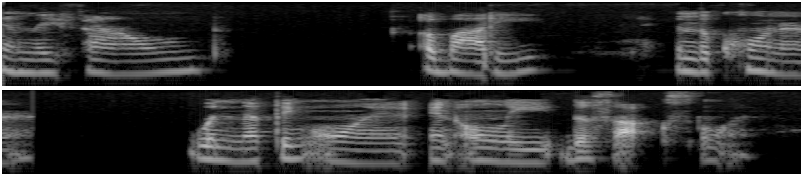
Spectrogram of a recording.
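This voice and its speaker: A woman speaks very slowly in a fairly low, somewhat breathy voice with fairly even intonation and long, frequent pauses. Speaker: true crime youtuber. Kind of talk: casual storytelling. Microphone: new mic, talking quietly.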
